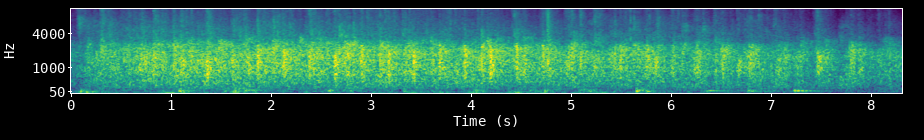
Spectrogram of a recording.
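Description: An audience applauds after a philosophy professor is introduced before his lecture. The clapping is steady and sustained, holding an even level throughout and easing off slightly at the close.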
